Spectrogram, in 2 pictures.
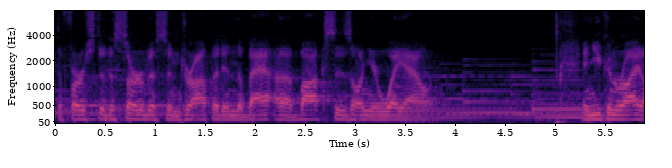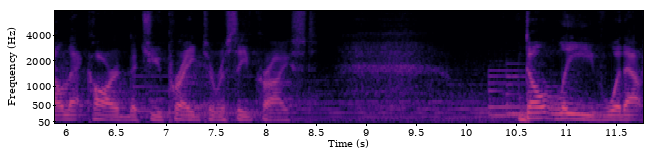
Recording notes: Sermon audio from Mission Church in Locust, NC.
